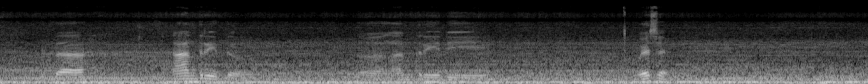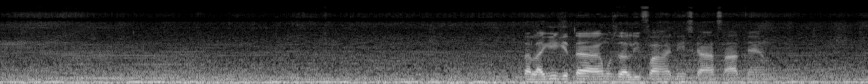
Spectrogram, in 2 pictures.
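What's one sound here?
A young man speaks close to the microphone, talking casually with pauses.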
